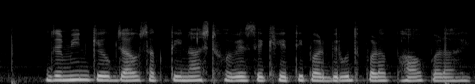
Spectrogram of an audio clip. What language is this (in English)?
Magahi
